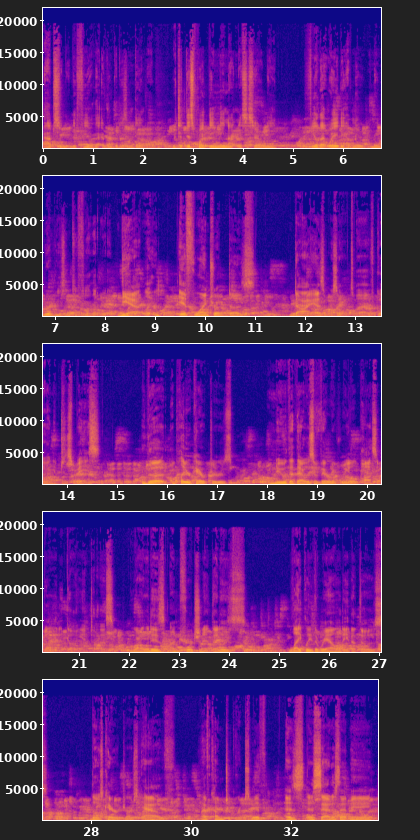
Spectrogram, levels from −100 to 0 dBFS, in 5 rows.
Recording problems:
background chatter; loud; throughout; 4 voices, 5 dB below the speech

